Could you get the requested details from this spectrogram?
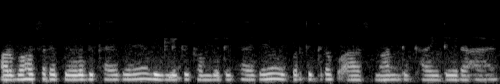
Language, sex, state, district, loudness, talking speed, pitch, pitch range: Hindi, female, Chhattisgarh, Bilaspur, -19 LUFS, 275 wpm, 220 Hz, 215-230 Hz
